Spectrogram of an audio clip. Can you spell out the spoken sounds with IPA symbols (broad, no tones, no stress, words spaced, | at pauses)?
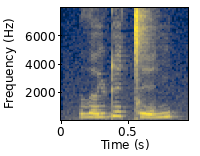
ðəj ɖeǀeŋ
